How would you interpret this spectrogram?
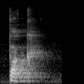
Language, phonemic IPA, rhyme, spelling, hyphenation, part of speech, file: Dutch, /pɑk/, -ɑk, pak, pak, noun / verb, Nl-pak.ogg
- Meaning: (noun) 1. package 2. suit (set of clothes); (verb) inflection of pakken: 1. first-person singular present indicative 2. second-person singular present indicative 3. imperative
